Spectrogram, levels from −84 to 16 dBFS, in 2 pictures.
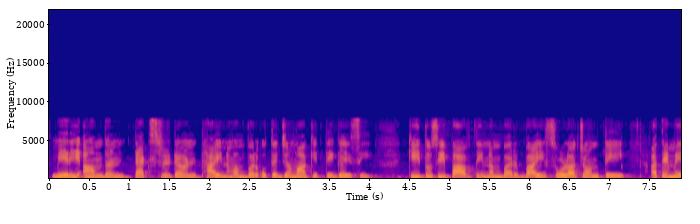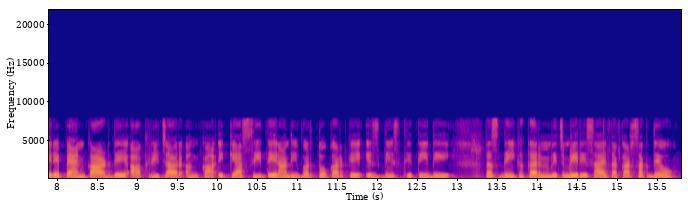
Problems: constant background noise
